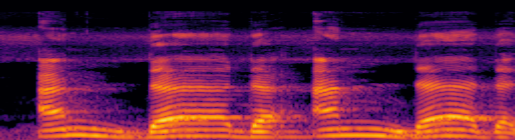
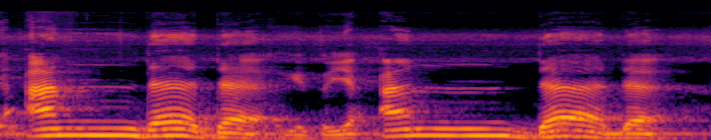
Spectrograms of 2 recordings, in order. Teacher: Jadi nunnya langsung dibaca ke huruf dalnya.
